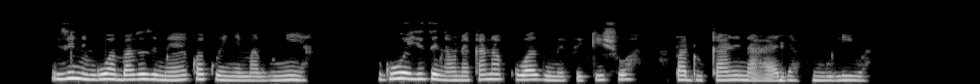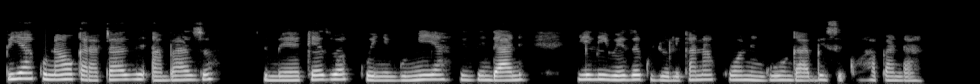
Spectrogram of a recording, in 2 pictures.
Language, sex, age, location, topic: Swahili, female, 25-35, Nakuru, finance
